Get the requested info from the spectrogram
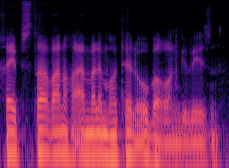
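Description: A man's voice: low-pitched, quick pace, gravelly, dark tone, dull audio. A man giving sober scripted narration as the narrator of a German radio crime story.

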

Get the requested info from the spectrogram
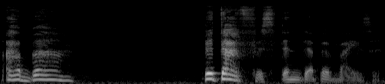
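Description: An actress playing a proud, aging aristocratic wife at court in a radio play, speaking formally and precisely, with haughty theatrical declamation. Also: female voice, mid-range voice, wildly swooping pitch, slow, breathy edge, heavily acted. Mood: proud, self-justifying.

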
